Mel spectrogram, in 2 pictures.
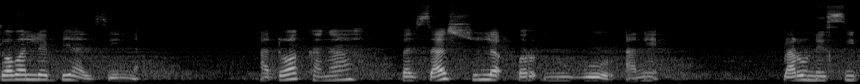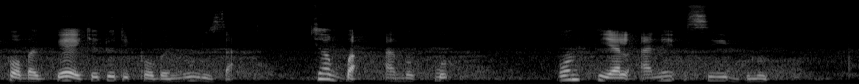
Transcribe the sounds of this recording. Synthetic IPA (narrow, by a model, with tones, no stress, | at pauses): dɔ˦ba˦lɛ˦bɪ˦a˨zi˨e˦ɲa˨ | a˨dɔ˦a˦ka˨ŋaː˦ba˨za˨˦su˦lːa˨k͡pɔ˦ɾnu˦woː˦˨ɾa˨nɪ˦ | ba˨ɾʊ˦nɪ˦siː˦pɔ˨ba˨ɡ͡bɛː˦˨t͡ʃɛ˦do˦tɪ˨pɔ˨ba˨nuː˦ɾu˨za̰˨ | t͡ʃɛ˦ɡ͡ba˨a˨ba˨k͡po˦ | bʊ˦npɪ˨ɛ˨la˨nɪ˦sɪː˦bu˨lo˦˨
